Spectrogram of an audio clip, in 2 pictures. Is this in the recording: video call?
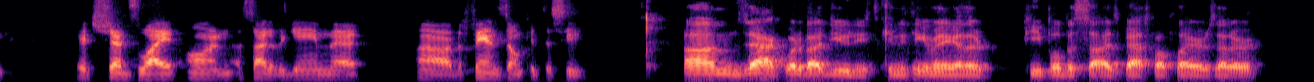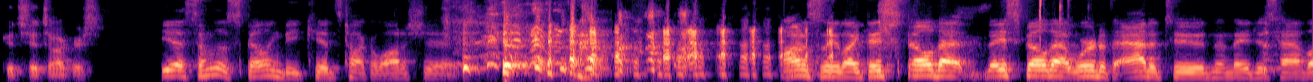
yes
